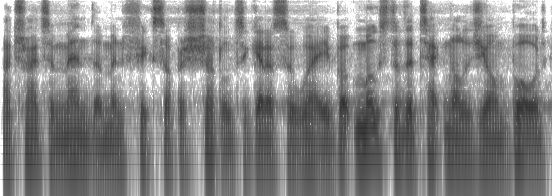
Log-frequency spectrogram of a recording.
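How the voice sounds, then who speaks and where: A man plays a world-weary castaway engineer in an audio drama. His low voice is grave and pessimistic, a little husky, and rings with long reverb. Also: fairly even intonation, quick pace, darkish tone. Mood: resigned.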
